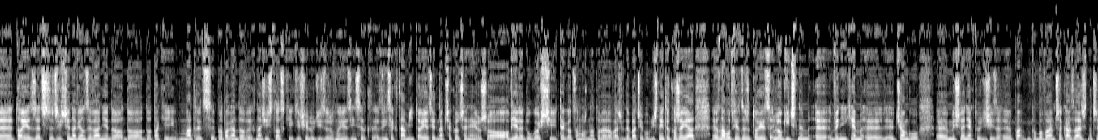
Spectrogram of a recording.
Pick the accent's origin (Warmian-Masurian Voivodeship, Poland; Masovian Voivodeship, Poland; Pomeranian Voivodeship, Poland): Masovian Voivodeship, Poland; Warsaw; Ja jestem warszawiakiem, jakby czuję to miasto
